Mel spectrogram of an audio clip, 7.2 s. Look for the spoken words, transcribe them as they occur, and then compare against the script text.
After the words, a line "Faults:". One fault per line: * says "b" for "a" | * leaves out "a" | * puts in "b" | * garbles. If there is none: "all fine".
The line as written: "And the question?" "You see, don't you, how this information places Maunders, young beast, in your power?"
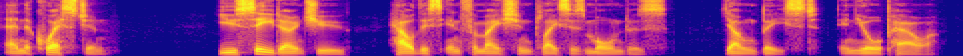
"And the question?" "You see, don't you, how this information places Maunders, young beast, in your power?"
Faults:
all fine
